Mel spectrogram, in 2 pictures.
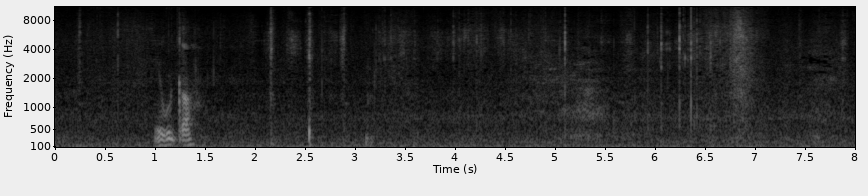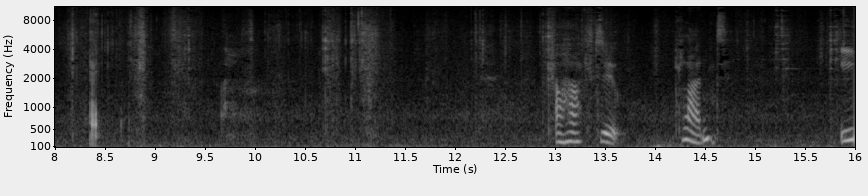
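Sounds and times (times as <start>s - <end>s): trowel scraping soil: 14.8s - 16.0s.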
